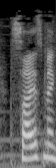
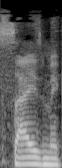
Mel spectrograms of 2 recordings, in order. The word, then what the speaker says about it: seismic: And so seismic activity refers to earthquakes and volcanoes, things that are changing under the ground that will affect us. Okay. So that's seismic activity. It's pronounced seismic, right? Seismic, that's correct.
